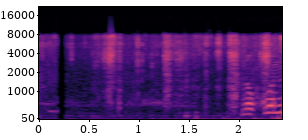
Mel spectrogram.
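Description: Footsteps on a dry dirt path: a few irregular soft taps and scuffs over faint outdoor background, with a brief dropout in the sound just after the start.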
